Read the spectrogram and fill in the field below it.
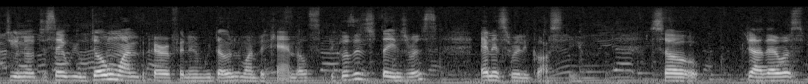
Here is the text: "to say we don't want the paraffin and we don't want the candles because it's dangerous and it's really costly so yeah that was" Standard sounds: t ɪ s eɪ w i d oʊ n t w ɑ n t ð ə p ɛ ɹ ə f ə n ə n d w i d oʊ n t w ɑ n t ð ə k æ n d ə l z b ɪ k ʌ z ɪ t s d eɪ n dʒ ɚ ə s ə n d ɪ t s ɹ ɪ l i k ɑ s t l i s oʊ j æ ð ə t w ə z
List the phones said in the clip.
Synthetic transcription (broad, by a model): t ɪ s eɪ w i d oʊ n t w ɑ n ð ə p ɛ ɹ ə f ə n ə n w i d oʊ n t w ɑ n ð ə k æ n d l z b ɪ k ʌ z ɪ t s d eɪ n dʒ ɚ ə s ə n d ɪ t s ɹ ɪ l i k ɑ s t i s oʊ j æ ð ə t w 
